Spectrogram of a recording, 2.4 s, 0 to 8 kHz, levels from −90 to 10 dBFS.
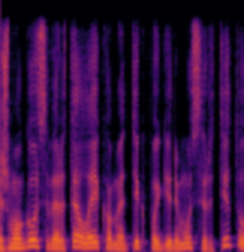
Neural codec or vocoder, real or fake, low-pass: none; real; 7.2 kHz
